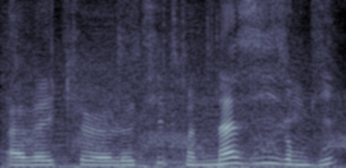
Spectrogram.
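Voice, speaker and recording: Sex: woman. Role: rock radio co-host. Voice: mid-pitched. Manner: wry and teasing. Behind: music. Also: a little slow. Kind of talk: casual radio banter.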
